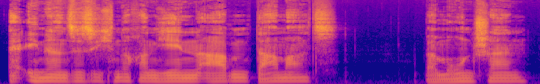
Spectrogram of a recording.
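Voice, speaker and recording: Guy reading a cynical villain in an audiobook, mocking and smooth, lowish voice, dry. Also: flat delivery, normal speed, a little mellow, dry recording, close to an everyday voice. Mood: sneering. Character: sneering, cynical gentleman villain, calm.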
